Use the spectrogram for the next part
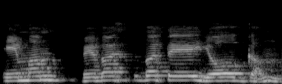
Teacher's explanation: अगर अनुस्वार के बाद व आया तो व का उच्चारण म होगा।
